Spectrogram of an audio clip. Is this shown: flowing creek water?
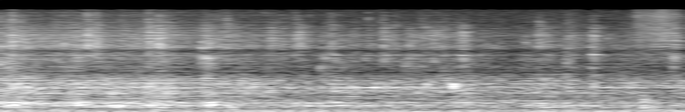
yes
